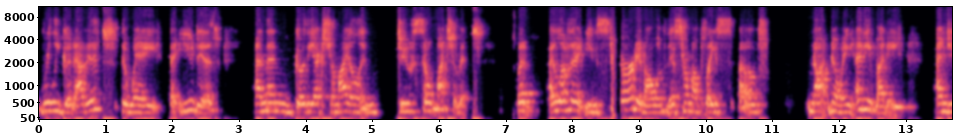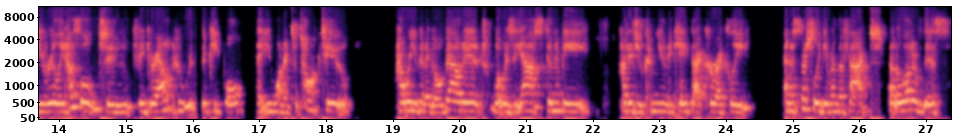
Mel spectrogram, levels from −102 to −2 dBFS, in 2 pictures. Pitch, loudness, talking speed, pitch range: 245 Hz, -21 LUFS, 185 wpm, 230-295 Hz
